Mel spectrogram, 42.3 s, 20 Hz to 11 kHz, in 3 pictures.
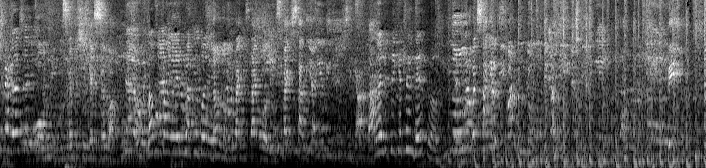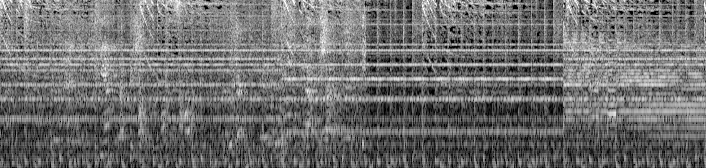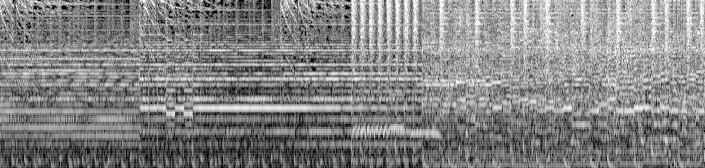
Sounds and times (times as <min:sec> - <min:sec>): Music: 0:08.8 - 0:42.3.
